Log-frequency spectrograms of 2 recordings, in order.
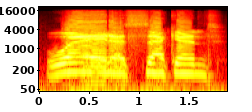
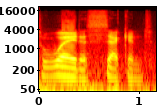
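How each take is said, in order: First: Stretched out, wary and slow; slow wary wait a second; slow suspicious. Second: Said in the usual way. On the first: Real, not acted. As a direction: drag it, sensing a trap. Suspects a trap.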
